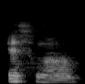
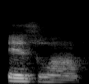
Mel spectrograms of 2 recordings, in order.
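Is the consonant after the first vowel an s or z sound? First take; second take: s; z. First: The middle consonant is a hissing s sound. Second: The middle consonant is a buzzing z sound. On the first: The speaker calls it right. "say is and add lam at the end" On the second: The speaker calls it wrong. "rather than"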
